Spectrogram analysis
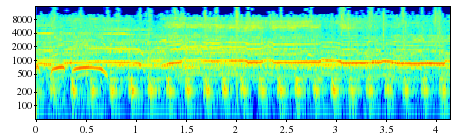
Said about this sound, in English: Gets it down himself. And listen. The crowd goes wild.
